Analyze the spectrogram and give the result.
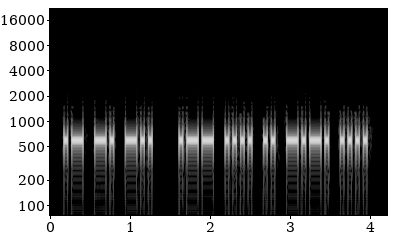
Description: Morse code, heard as a keyed tone, about 25 wpm, 600 Hz. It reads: AND WHICH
